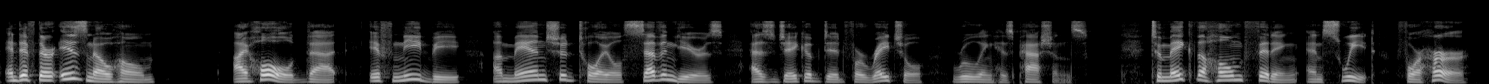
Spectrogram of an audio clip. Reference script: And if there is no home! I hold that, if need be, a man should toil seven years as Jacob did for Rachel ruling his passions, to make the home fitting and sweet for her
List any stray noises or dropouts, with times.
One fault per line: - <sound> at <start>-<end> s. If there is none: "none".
none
